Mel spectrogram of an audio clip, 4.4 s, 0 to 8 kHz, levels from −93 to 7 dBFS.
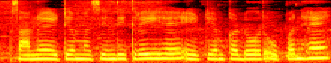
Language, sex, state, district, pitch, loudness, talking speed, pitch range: Hindi, female, Haryana, Rohtak, 215 Hz, -12 LUFS, 150 wpm, 210-225 Hz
